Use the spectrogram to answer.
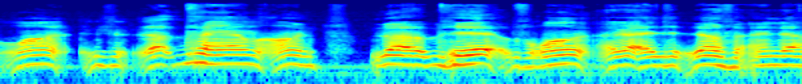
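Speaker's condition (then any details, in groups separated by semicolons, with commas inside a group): Cerebral palsy; one hand affected; atypical speech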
